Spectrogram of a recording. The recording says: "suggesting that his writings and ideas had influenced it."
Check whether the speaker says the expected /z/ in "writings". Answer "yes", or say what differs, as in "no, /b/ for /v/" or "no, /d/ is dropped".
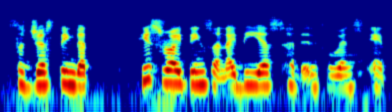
no, /s/ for /z/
